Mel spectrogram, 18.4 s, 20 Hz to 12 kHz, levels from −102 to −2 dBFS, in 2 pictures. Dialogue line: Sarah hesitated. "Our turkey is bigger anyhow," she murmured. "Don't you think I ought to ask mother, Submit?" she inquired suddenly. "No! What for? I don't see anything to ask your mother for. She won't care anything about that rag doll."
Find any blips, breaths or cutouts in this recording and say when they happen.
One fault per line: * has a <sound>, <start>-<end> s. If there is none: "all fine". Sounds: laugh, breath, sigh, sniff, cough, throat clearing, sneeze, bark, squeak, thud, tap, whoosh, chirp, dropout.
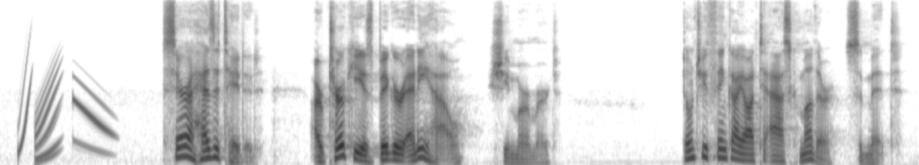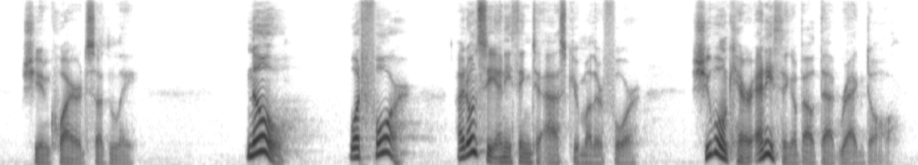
* has a chirp, 0.2-1.2 s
